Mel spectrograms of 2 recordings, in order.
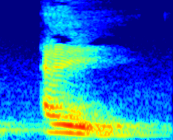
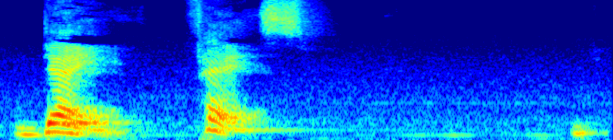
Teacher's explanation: যেমন আমরা যখন বলি এই, তখন লক্ষ্য করো উচ্চারণটি মিড ফ্রন্ট থেকে হাই ফ্রন্টে যাবে, ঠোঁটটি আনরাউন্ডেড হবে। যেমন ডে, ফেস। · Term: ডিফথিংস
